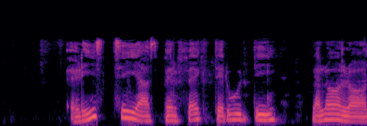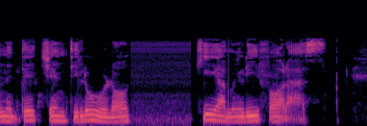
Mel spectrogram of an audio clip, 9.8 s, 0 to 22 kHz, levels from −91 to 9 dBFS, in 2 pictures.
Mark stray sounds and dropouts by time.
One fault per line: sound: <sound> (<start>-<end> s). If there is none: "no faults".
no faults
